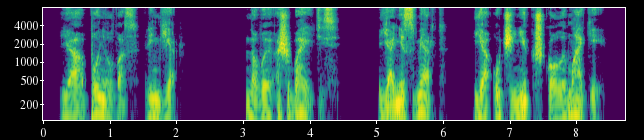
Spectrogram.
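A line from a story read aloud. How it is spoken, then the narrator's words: Muffled, hollow. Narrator (Russian): глухо сказал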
